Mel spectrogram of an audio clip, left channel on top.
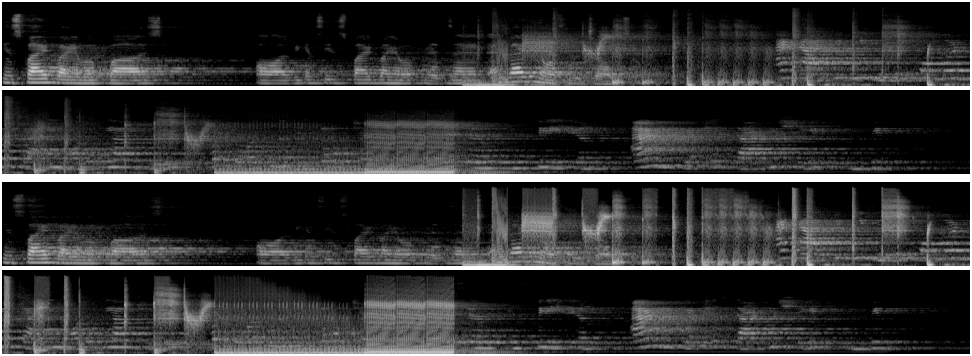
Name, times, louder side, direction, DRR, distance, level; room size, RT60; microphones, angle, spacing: voice 1, 0.0-1.6 2.5-6.4, left 3 dB, 65° left, 7 dB, 1.3 m, -28 dB
sound 1, 4.6-8.1 8.5-8.6 8.8-9.3 9.7-10.5 10.9-11.0 11.2-14.2, right 7 dB, 70° right, 0.4 m, -23 dB
voice 2, 7.7-11.5 11.8-15.7 16.0-18.5, right 2 dB, 25° right, -3 dB, 4.3 m, -35 dB
27.5 x 21.0 x 6.3 m, 2.6 s
head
